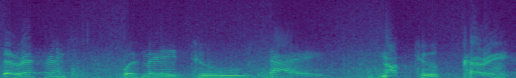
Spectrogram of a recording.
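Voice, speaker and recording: Villain boss: high voice, unhurried formal delivery, scheming; muffled 1950s TV broadcast sound. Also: male voice, big pitch swings. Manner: formal, slow and deliberate. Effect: noisy, dull 1950s TV broadcast recording. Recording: hissy, muffled old TV soundtrack.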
